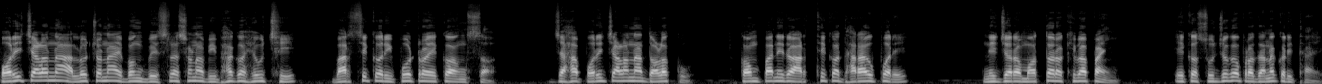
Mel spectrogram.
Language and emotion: Odia, neutral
